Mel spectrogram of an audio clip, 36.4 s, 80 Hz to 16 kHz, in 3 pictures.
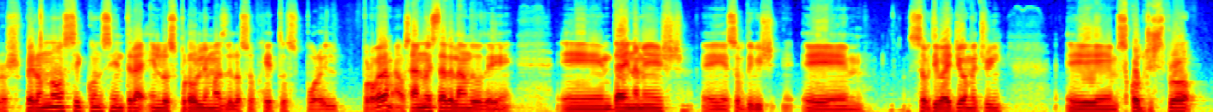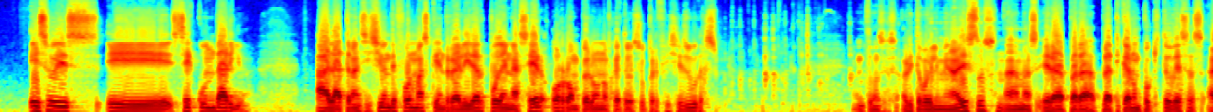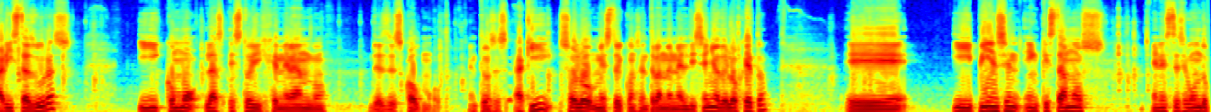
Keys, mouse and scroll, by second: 16.7 middle click, 17.4 middle click, 18.2 middle click, 18.8-19.2 scroll down 1, 19.2 shift+middle click, 19.5 middle click, 19.8 Tab, 20.0 middle click, 20.3 alt+a, 21.1 l, 23.4 alt+middle click, 23.4 x, 23.9 x, 23.9 click, 24.2 middle click, 24.5 Tab, 24.7 middle click, 24.9 shift+middle click, 25.2 scroll down 1, 25.2-25.6 scroll up 3, 25.3 middle click, 25.6 click, 25.8 shift+middle click, 26.1 scroll up 2, 26.1 shift+middle click, 26.5 ctrl+Tab, 26.7 middle click, 27.5 middle click, 27.8 middle click, 28.7 shift+middle click, 28.9 middle click, 29.2 click, 29.2 shift+f, 29.4 middle click, 29.8 f, 29.8 click, 30.3 click, 31.2 middle click, 31.5 ctrl+z, 31.8 click, 31.8 f, 32.1 click, 32.8 ctrl+z, 33.1 click, 33.1 f, 33.3 click, 33.5 click, 33.8 click, 34.0 click, 34.2 click, 34.4 click, 34.9 middle click, 35.5 ctrl+z, 35.7 f, 35.7 click, 35.9 middle click.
